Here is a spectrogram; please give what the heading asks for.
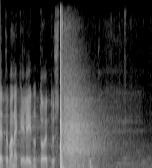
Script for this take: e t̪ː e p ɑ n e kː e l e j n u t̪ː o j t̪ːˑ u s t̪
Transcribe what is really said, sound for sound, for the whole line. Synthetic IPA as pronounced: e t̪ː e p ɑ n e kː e l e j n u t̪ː o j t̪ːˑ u s t̪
